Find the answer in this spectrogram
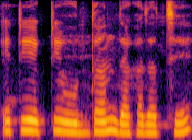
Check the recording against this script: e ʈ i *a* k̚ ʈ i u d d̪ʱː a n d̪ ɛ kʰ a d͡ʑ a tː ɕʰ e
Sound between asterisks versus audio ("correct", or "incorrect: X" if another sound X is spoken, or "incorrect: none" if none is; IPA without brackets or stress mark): incorrect: e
